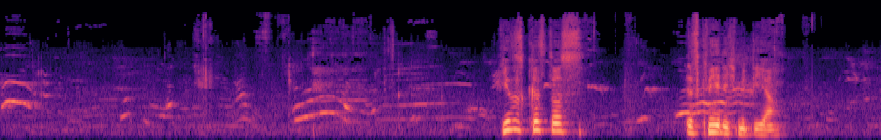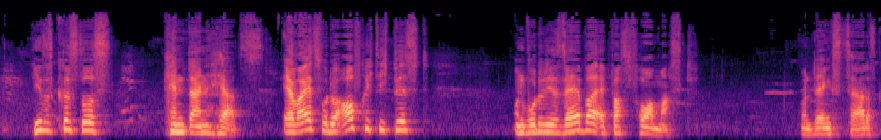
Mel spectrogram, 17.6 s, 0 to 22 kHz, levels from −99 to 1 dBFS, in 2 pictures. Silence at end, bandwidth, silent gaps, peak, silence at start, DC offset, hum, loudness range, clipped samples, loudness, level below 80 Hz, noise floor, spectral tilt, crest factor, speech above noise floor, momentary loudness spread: 0.05 s; 15.5 kHz; none; 0 dBFS; 0 s; under 0.1%; none; 22 LU; under 0.1%; -20 LUFS; -70 dBFS; -62 dBFS; -6 dB/octave; 22 dB; 42 dB; 21 LU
